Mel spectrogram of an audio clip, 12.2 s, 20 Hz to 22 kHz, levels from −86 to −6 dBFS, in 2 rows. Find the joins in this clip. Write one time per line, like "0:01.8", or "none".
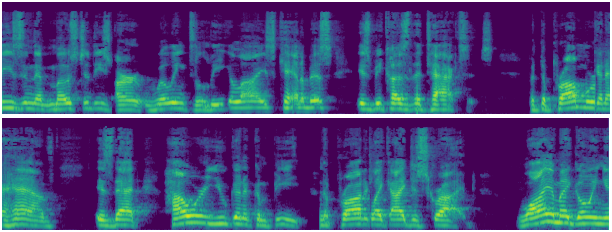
0:01.1
0:05.9
0:09.3
0:09.8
